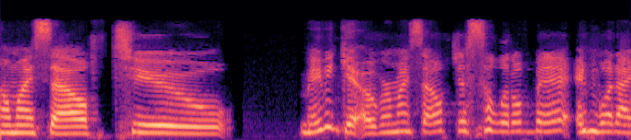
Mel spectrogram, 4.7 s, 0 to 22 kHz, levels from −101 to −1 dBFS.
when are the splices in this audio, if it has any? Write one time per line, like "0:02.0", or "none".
none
